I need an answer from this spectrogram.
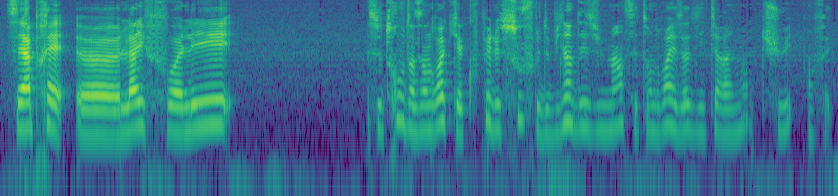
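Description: A woman's voice: medium pitch, steady tone, normal speed, a bit bright, a little hiss or hum. A woman giving casual commentary while playing a video game, thinking aloud with lots of fillers and reading quest text aloud. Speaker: let's play gamer.

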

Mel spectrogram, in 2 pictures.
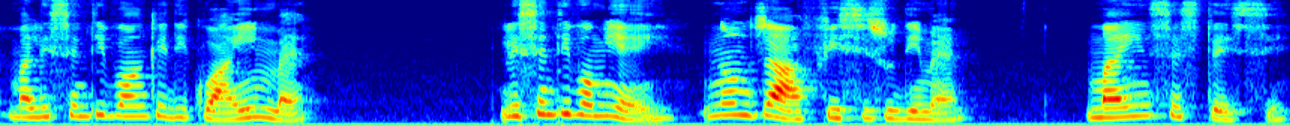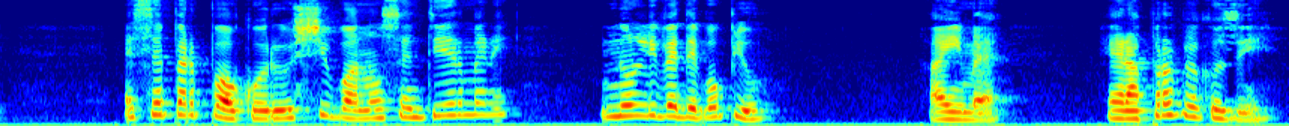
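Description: A woman reads a literary novel aloud for an audiobook. Her pitch sits in an ordinary middle range, and her delivery is measured and expressive, easing the pace on the phrases that matter. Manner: measured, expressive reading that slows on key phrases. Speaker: audiobook reader. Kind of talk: scripted literary narration.

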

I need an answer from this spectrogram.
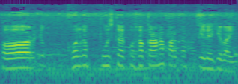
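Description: Walking through a crowded open-air pigeon market, this fairly high-voiced vlogger speaks with a Western Uttar Pradesh Hindi accent and a steady tone. He keeps up a brisk promotional patter, talking to sellers and pressing viewers again and again. His phone captures the noisy street scene, full of chatter and traffic.

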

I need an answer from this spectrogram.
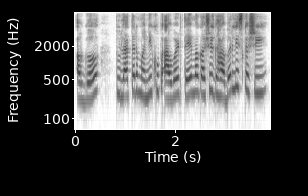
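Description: A woman voicing an affectionate young sister-in-law who coaxes and scolds softly in an audiobook story. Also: high voice, a little slow, dull audio. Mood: coaxing.

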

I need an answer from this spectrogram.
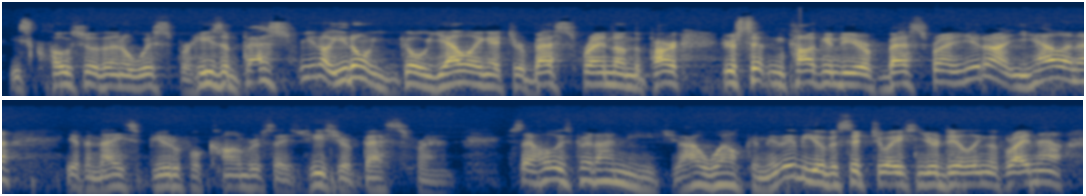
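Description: A man's voice: a little high, expressive, fast talker, lo-fi sound. A man preaching a sermon as pastor, in an easygoing, conversational way, full of "you know" asides.

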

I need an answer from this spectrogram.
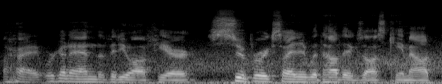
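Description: Speaking fairly quickly in a lowish voice, this car builder and YouTube host, an American man in his thirties, keeps things plain and matter-of-fact as he explains casually for his vlog. Clear outdoor and garage ambient sound comes from the driveway and open home garage.

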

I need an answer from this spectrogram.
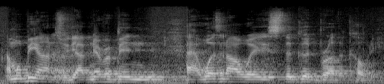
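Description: A man in his thirties preaching a sermon from a church pulpit on a handheld microphone, rhythmic, rising to emphatic high peaks, with joking asides to the congregation. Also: fairly even intonation, fast talker. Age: 30s. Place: large church sanctuary, at a pulpit. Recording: echoey church hall with background noise.

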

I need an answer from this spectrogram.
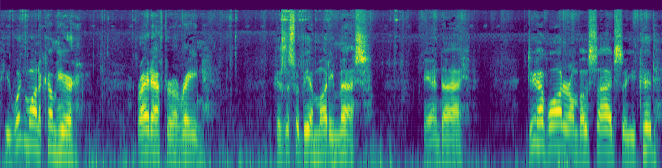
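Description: A man's voice: a little high, a little hiss or hum. Chatty man narrating an outdoor hike. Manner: rambling, chatty, many fillers and restarts. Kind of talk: casual hiking commentary to camera. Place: outdoor rural trail, walking. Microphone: handheld action camera, off-screen narrator.

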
